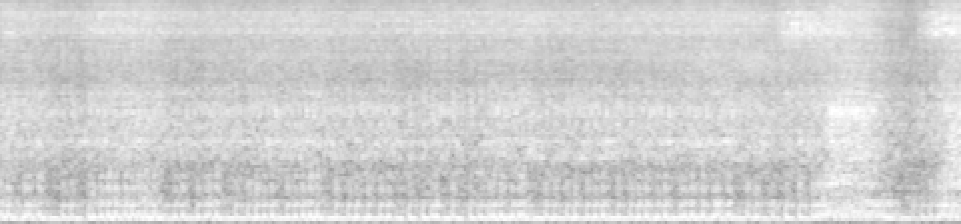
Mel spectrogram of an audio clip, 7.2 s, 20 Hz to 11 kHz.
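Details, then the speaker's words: Yamaha Vega ZR with swapped Mio cylinder bored to 200cc (66 piston, standard stroke), Tiger carburetor, test-started after long storage; loud single-cylinder bark, uneven hunting beat, flat edge on the rev, carb not yet set, mixture still lean. "ya udah tinggal pekok pekok Hai masih tekor"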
